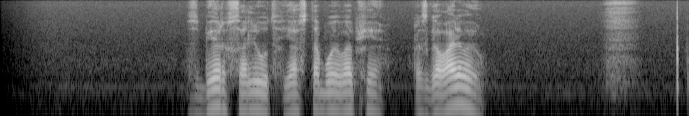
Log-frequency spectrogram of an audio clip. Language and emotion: Russian, sad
